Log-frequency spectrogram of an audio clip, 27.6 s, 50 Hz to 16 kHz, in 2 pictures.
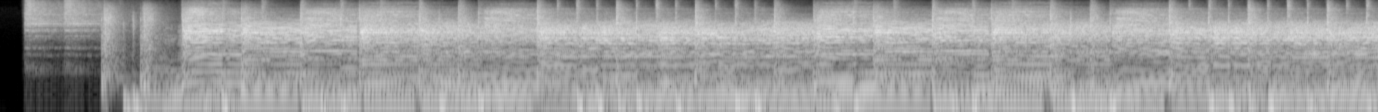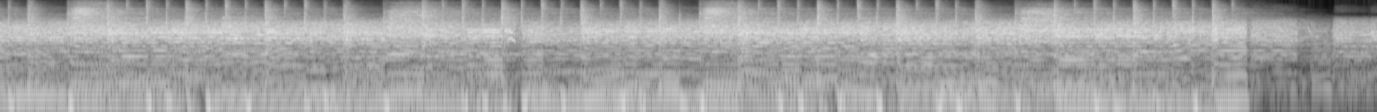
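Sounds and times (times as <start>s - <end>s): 
rock style accompaniment on a Korg Pa4X keyboard: 1.2s - 27.5s.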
